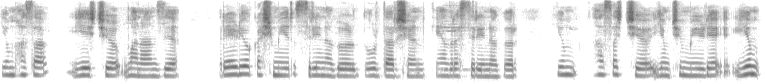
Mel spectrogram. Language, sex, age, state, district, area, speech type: Kashmiri, female, 18-30, Jammu and Kashmir, Shopian, rural, spontaneous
